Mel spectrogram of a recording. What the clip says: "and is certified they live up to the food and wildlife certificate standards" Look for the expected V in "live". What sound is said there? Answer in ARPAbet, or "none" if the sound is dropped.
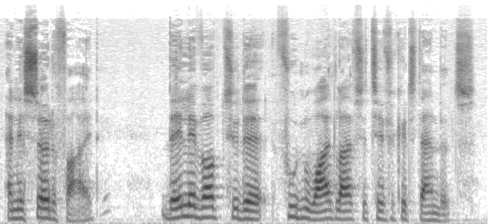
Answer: V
